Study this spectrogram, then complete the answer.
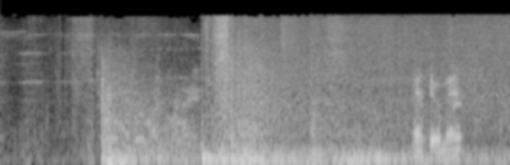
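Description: A large explosion booms and roars with crackling fire.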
